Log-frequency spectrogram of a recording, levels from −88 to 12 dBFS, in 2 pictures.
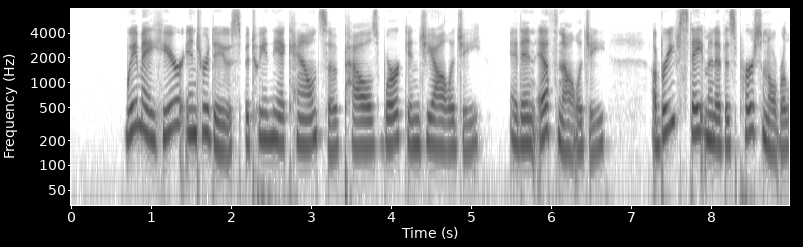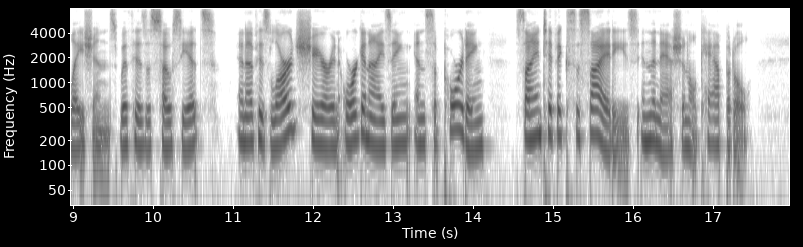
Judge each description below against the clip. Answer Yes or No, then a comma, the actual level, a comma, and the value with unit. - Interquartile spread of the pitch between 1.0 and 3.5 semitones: No, average, 4.5 semitones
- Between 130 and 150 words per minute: Yes, slow, 135 wpm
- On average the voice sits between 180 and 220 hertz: Yes, medium, 185 Hz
